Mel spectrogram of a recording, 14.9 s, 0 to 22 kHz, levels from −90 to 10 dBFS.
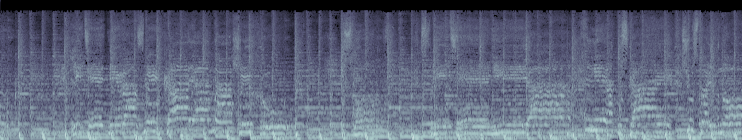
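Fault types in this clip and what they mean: Sample clock jitter: the converter's timing wobbles by roughly 5 microseconds. Each sample lands slightly off, adding a grainy hiss about 25 dB below the sound, strongest on loud, bright passages.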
